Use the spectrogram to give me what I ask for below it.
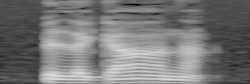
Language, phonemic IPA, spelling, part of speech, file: Navajo, /pɪ̀lɑ̀kɑ̂ːnɑ̀/, bilagáana, noun, Nv-bilagáana.ogg
- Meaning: white man, Anglo, Caucasian, American (an early Navajo term for Americans)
